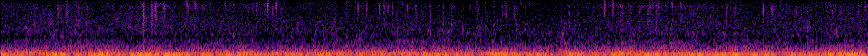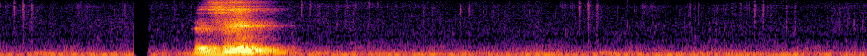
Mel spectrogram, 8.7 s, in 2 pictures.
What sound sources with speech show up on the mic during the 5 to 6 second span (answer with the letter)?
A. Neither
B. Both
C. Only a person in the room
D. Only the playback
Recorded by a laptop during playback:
C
